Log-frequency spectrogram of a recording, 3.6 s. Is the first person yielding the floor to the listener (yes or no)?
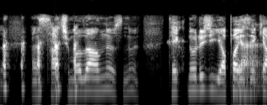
no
